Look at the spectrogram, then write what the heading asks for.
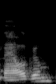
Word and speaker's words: Amalgam: how do you pronounce it? Amalgam.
